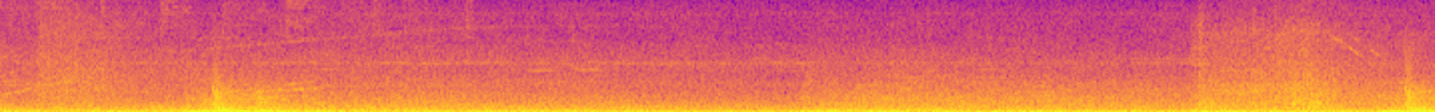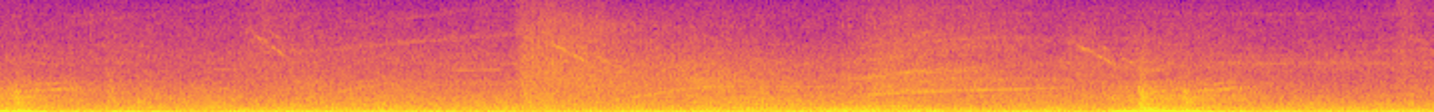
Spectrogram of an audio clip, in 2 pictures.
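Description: Explosions boom every few seconds.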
